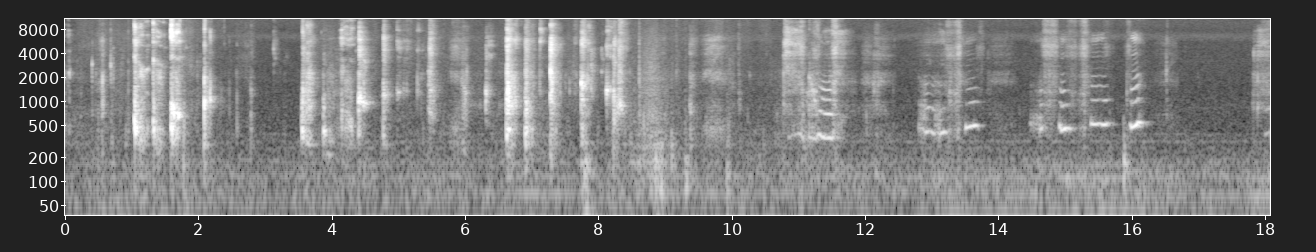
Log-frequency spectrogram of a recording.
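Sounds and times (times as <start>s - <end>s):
person coughing harshly: 1.0s - 2.3s.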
